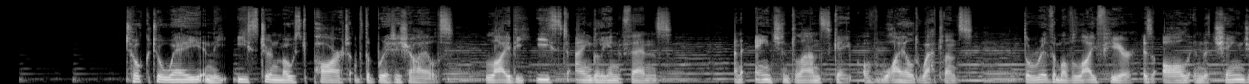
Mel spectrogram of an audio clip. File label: irish voice documentary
